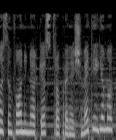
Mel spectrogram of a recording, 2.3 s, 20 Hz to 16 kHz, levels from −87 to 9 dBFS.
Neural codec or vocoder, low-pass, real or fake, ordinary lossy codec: none; 10.8 kHz; real; MP3, 48 kbps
